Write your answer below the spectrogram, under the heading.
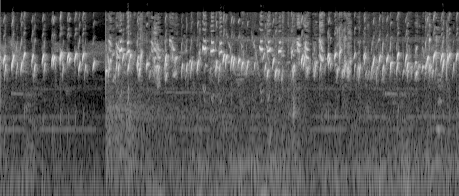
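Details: Group chattering of European goldfinches, calls of mating and readiness played to spur males to sing; a short twittering burst, a sudden pause, then a louder, fuller run of quick tinkling notes.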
